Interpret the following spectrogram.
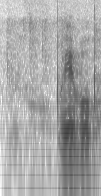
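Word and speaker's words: weber: 테슬라라는 단위를 쓰고 또 이거하고 똑같은 단위가 웨버 퍼 제곱미터라고 해. WB를 웨버라고 읽어.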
